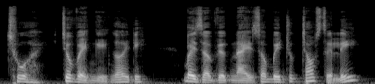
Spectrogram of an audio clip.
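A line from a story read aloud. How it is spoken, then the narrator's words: Soft, coaxing voice. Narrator (Vietnamese): nhỏ giọng khuyên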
